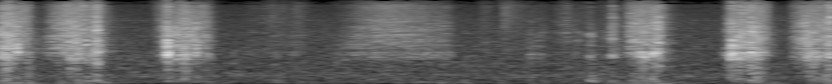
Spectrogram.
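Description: Cardstock pull tab sliding in and out of a handmade flip card: paper rubbing on paper in about six short, scratchy swishes, one of them softer and longer near the middle.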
